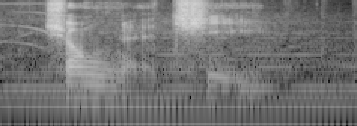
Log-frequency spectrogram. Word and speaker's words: Shang-Chi: Shang-Chi. Pronounce it correctly.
